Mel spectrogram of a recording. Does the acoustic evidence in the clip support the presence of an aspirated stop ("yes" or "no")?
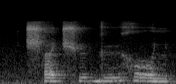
yes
